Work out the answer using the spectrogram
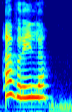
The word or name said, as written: Avril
